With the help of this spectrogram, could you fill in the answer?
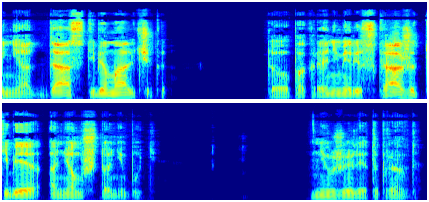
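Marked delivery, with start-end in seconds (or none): none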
